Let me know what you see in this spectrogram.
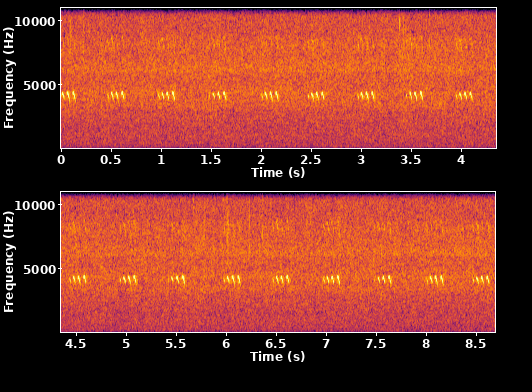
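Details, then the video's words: Crickets in a forest at night, a short pulsed chirp near the top of the range repeating steadily about twice per second, set over a constant soft hiss of rustling background noise. "Sound of Forest at Night, crickets, insects"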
